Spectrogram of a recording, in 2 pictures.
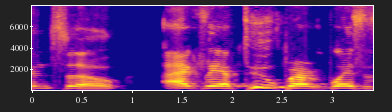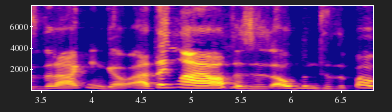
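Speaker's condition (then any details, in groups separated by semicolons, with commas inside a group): Cerebral palsy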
